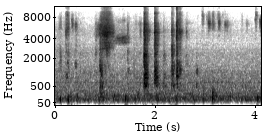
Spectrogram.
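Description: A short sniff about a second in, then four quick clicks at a computer desk, faint.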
